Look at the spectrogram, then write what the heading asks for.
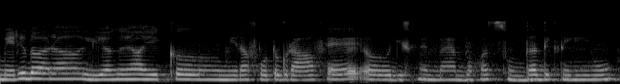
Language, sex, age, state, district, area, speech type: Hindi, female, 18-30, Madhya Pradesh, Gwalior, rural, spontaneous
